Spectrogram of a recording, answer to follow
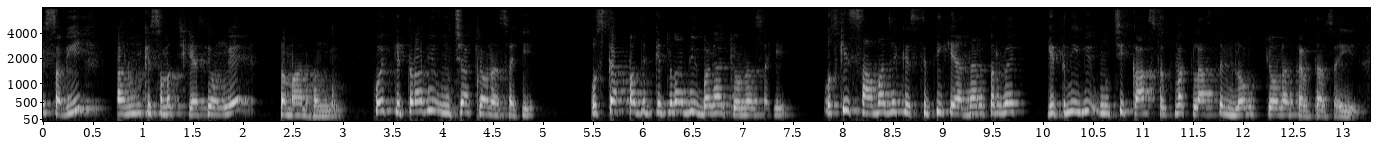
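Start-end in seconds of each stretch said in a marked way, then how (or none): none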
